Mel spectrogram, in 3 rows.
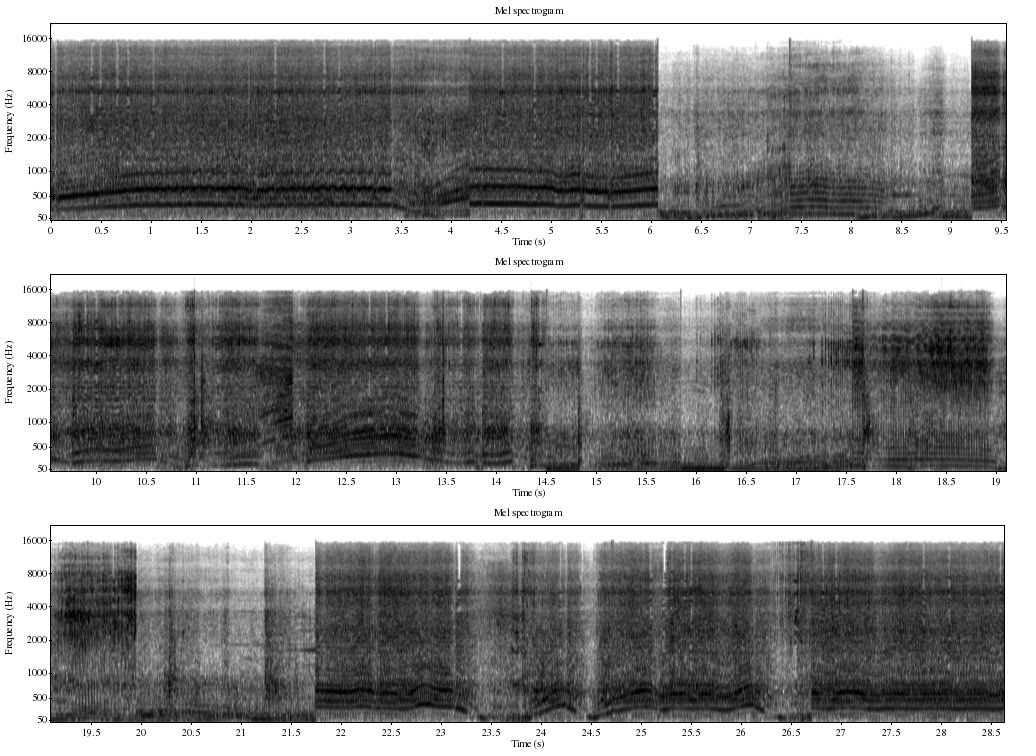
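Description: Demolition derby cars' V8 engines with open header stacks, heard close up from the hood, revving hard up and down over and over. Several different cars are heard in turn, the engine note changing abruptly a few times.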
